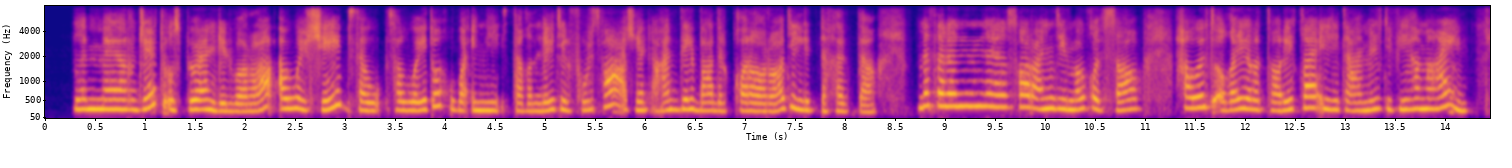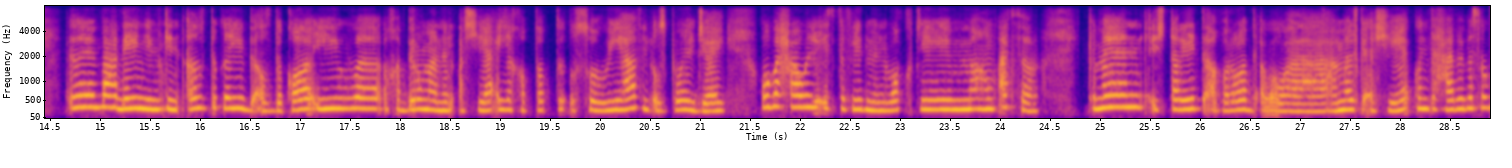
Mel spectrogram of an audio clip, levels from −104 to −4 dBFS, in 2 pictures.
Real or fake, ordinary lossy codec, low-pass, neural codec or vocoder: fake; none; none; codec, 16 kHz, 2 kbps, FreqCodec, smaller model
